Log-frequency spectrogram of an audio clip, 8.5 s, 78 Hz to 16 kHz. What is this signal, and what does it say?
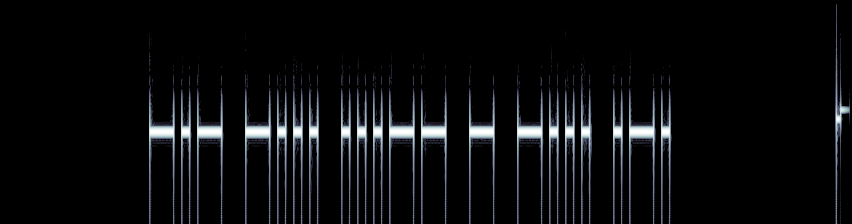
Morse code, heard as a keyed tone, about 15 wpm, 700 Hz. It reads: KB3TBR
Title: USA Call Signs Repeated 3x 15wpm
